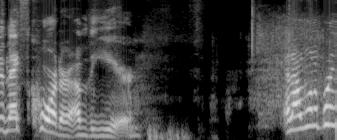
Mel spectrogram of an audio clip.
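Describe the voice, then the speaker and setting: A woman speaks loudly, in an animated tone and at a high pitch. Her pace is very fast. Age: 40s. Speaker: vlogger. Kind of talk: casual chat. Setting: outdoors.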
